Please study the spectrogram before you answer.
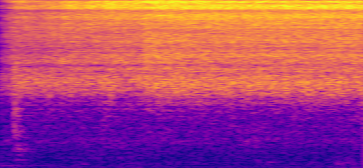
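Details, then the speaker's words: Home radiator on Worcester Bosch boiler system, bleed valve opened with key: steady high hiss of trapped air escaping, no water yet; close valve once water comes out. "you hear that hissing that is air in the radiator"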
